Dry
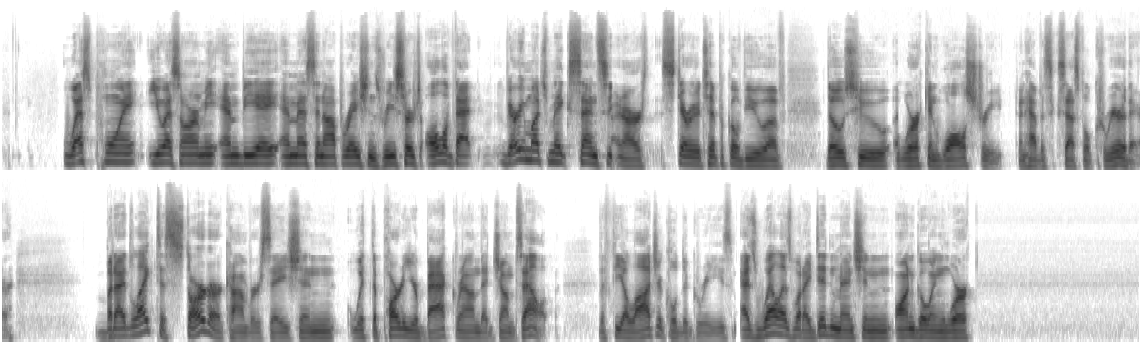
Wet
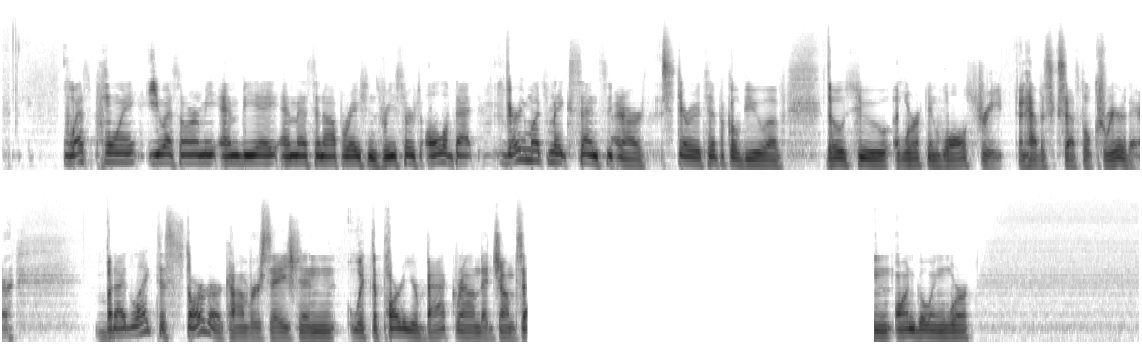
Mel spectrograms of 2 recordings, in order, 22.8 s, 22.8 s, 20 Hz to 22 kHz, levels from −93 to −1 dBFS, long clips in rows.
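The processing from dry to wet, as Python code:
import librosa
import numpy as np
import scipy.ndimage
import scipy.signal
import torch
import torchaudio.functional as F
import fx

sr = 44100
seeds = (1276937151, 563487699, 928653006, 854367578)

y = fx.edit(x, sr, fx.silence(start_s=16.62, length_s=3.48), tone=tone)
y = fx.env_lowpass_down(y, sr, base_hz=440.0, full_db=-21.5)
y = y + 0.77 * np.pad(y, (int(3.3 * sr / 1000.0), 0))[:len(y)]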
